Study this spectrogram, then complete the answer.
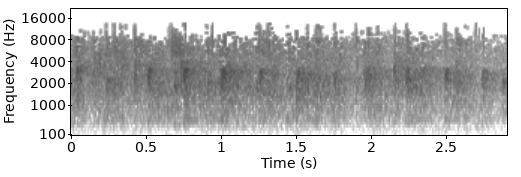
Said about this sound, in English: Yeah, we thank the worship team. Amen. Give them another big hand clap.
